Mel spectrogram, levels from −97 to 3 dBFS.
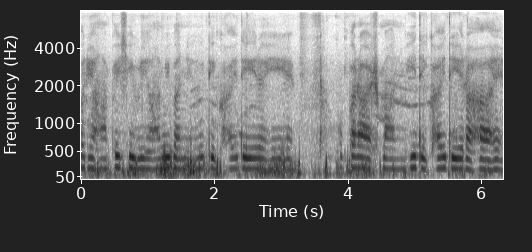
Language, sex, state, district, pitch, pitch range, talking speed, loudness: Hindi, female, Bihar, Jamui, 190 Hz, 185-195 Hz, 170 wpm, -20 LUFS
